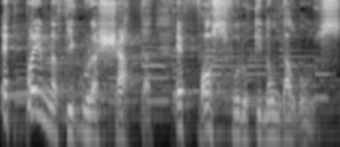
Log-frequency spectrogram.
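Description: A man speaks with music playing in the background. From Brazil, São Paulo state. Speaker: poetry reciter. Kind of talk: poetry reading. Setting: studio, with guitar accompaniment.

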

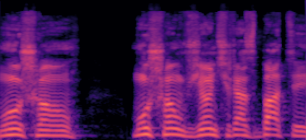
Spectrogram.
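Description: A gruff, put-on character voice from a man, fairly high in pitch, at a fairly slow pace with ordinary pitch variation. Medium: read story. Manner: blustering, gruff.

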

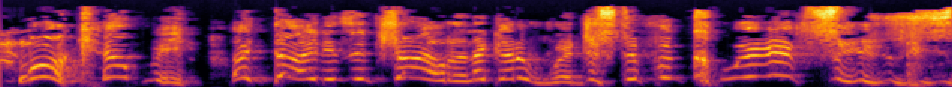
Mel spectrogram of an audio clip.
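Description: A man speaks at a moderate pace in a put-on character voice. His pitch is extremely high. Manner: shivering, breathy.

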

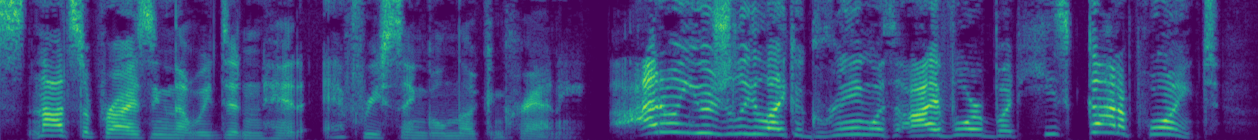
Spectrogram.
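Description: A woman puts on a character voice, high-pitched and fairly quick. Her tone is bright and sharp, with big pitch swings.

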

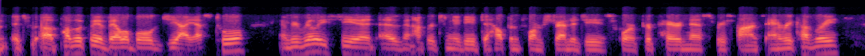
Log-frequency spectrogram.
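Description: A man with an ordinary speaking voice talks fairly quickly at a fairly low pitch with hardly any pauses and ordinary pitch variation, in a dry sound with no echo. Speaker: federal emergency management planner; presenter. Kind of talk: webinar presentation. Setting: video call. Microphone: video call.

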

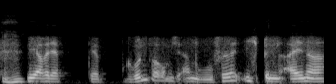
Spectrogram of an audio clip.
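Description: A man talks in a plain, everyday voice, at a medium pitch and moderate pace. The background is quiet and the sound dry with no echo. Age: 30s. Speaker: caller, vegan parent; caller. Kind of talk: phone call-in conversation. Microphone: phone line.

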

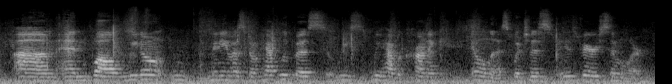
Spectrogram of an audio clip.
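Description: Music plays in the background as a woman speaks at a fairly quick pace. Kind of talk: lecture. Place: meeting room.

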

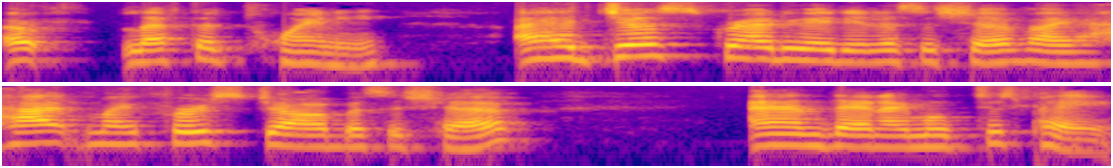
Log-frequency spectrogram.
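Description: A woman with a Spanish accent, at a moderate pace with ordinary pitch variation, against a quiet background. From Venezuela. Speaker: toy maker and painter, former chef; podcast guest. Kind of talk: interview. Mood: relaxed, animated. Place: home room.

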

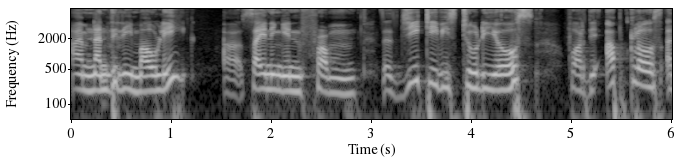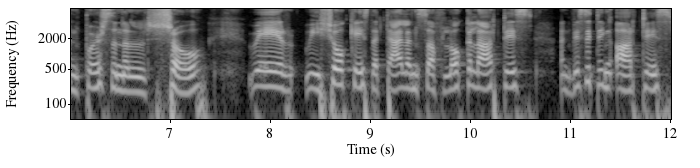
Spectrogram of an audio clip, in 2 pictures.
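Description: In a quiet background, a woman speaks fairly slowly with ordinary pitch variation. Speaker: TV interview host. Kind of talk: TV show intro. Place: studio. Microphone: handheld.

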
